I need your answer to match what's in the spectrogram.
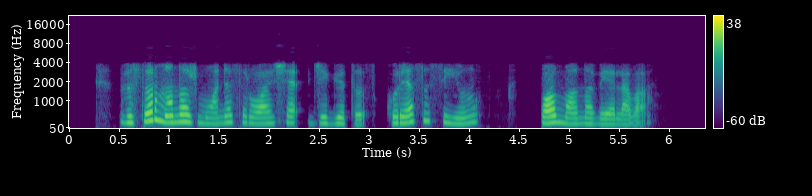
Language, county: Lithuanian, Kaunas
